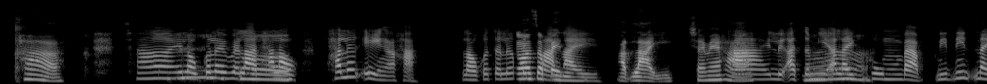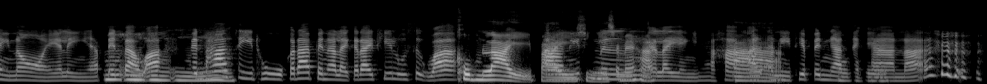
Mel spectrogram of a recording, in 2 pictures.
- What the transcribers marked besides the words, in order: other background noise; tapping; chuckle
- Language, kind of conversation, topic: Thai, podcast, คุณมีวิธีแต่งตัวยังไงในวันที่อยากมั่นใจ?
